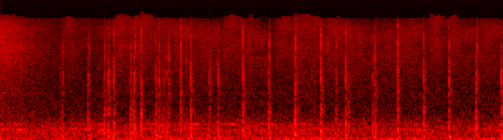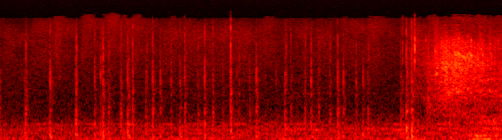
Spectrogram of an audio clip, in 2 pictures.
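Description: Footsteps tap quickly on a stone floor.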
